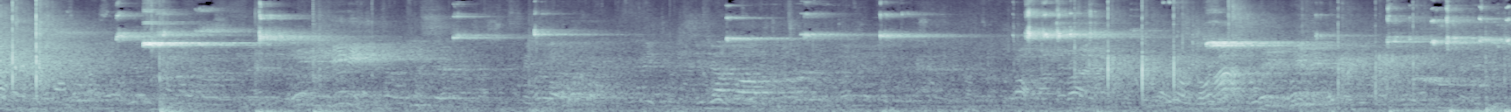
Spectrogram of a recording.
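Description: Basketball game on a hardwood gym floor: sneakers squeak again and again in short high chirps, a ball bounces a few times in the first seconds, and players call out to each other.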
